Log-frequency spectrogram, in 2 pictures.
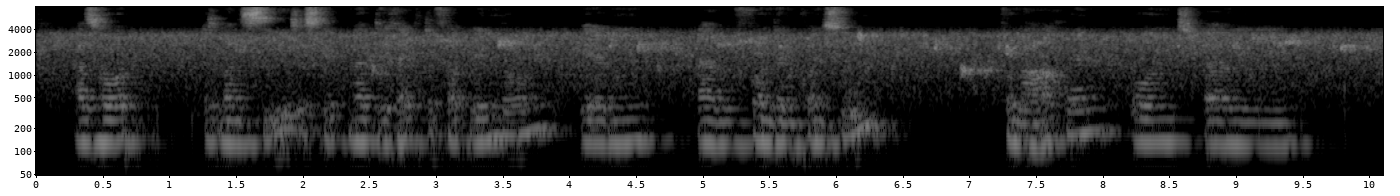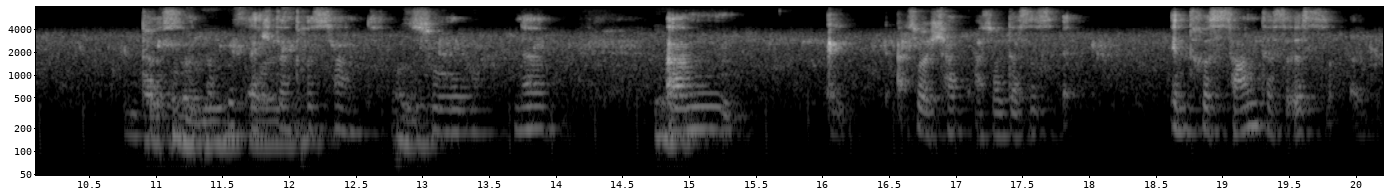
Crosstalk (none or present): present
